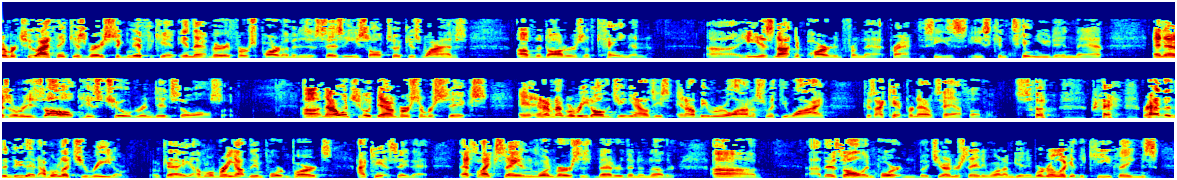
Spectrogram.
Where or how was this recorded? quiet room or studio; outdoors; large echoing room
large echoing room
